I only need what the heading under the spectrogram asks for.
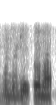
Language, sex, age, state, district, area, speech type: Manipuri, male, 30-45, Manipur, Kakching, rural, conversation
